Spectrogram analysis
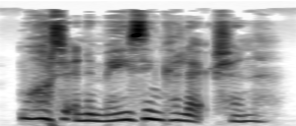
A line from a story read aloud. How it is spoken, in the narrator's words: Samara breathed, in amazement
